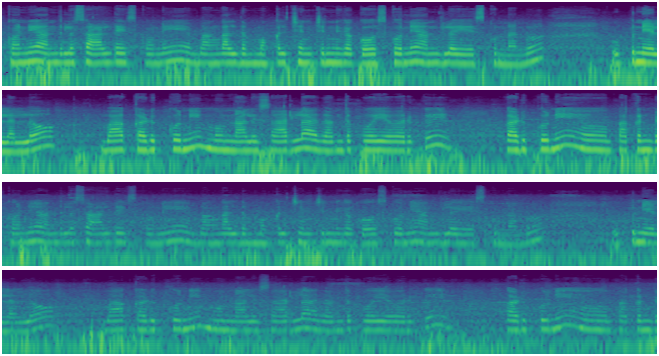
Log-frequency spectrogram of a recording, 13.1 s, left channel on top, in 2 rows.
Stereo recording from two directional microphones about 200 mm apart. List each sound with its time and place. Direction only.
0.1 s a woman's voice: 40° left (ahead or behind)
6.3 s a woman's voice: 40° left (ahead or behind)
